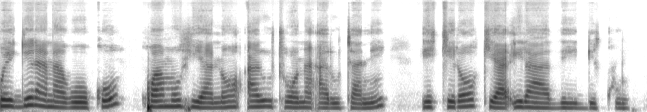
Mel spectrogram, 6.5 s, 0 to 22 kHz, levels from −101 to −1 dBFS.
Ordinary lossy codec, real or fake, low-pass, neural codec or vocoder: none; fake; none; codec, 44.1 kHz, 2.6 kbps, SNAC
